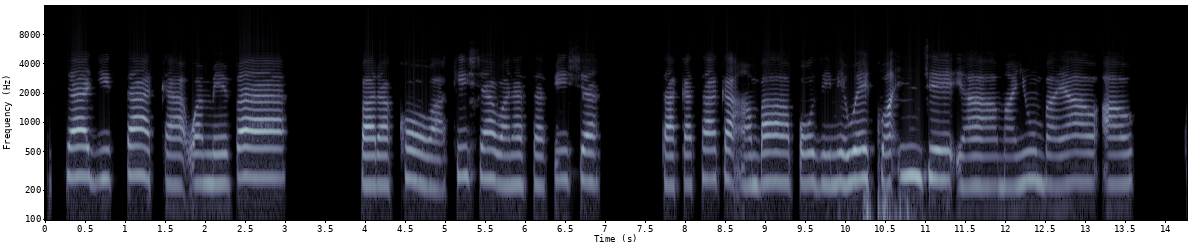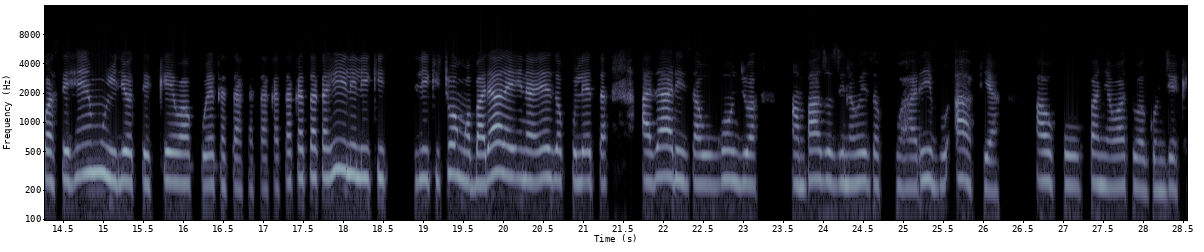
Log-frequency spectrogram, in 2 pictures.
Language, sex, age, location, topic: Swahili, female, 18-24, Wajir, health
